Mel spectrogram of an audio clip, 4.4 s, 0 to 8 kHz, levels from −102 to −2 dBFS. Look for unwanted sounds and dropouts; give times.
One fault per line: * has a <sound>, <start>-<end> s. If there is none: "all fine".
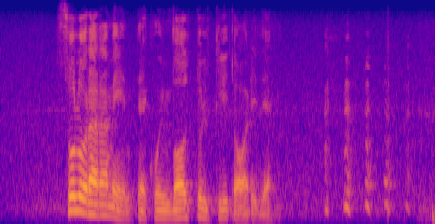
* has a laugh, 3.2-4.1 s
